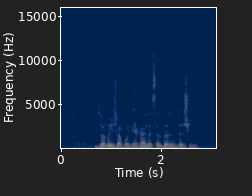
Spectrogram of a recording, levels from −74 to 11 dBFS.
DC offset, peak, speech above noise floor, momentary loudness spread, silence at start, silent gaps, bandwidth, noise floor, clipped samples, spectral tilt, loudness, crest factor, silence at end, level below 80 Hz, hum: under 0.1%; -26 dBFS; 24 dB; 12 LU; 0.65 s; none; 11.5 kHz; -62 dBFS; under 0.1%; -7 dB/octave; -39 LUFS; 14 dB; 0.35 s; -70 dBFS; none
